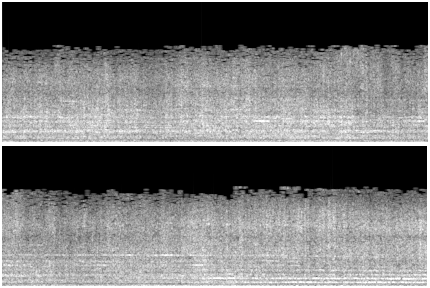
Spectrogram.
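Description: Freight train passing close by: coal gondola cars rumbling and rattling over the rails. About two-thirds of the way through, the train's rear diesel locomotive draws level, adding a low engine hum and a steady whine.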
